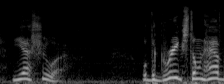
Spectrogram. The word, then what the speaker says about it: Yeshua: so you have in the Hebrew the word Yeshua so you so you have the name Yeshua well the Greeks don't have those letters so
